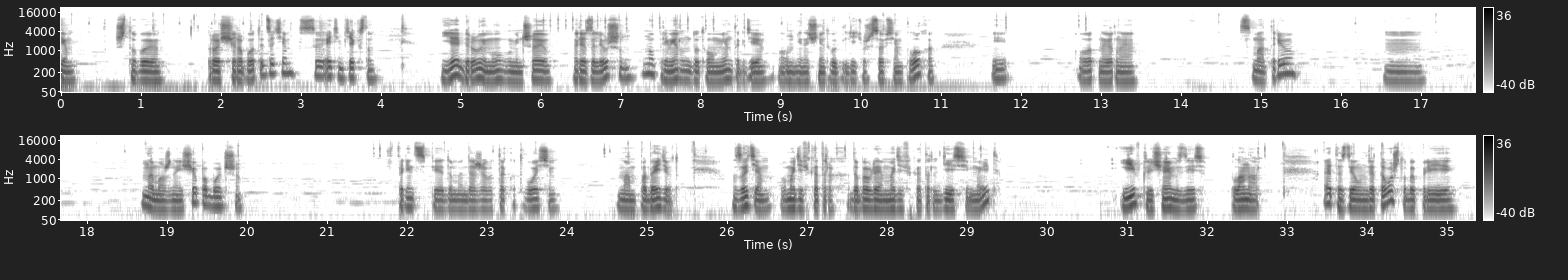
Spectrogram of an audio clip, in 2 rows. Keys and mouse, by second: 10.7-18.4 drag, 22.5-26.3 drag, 26.3-27.0 middle drag, 27.0 click, 27.1 middle click, 27.3-32.7 drag, 32.7-35.3 middle drag.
